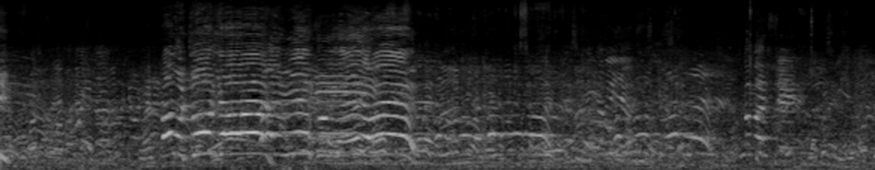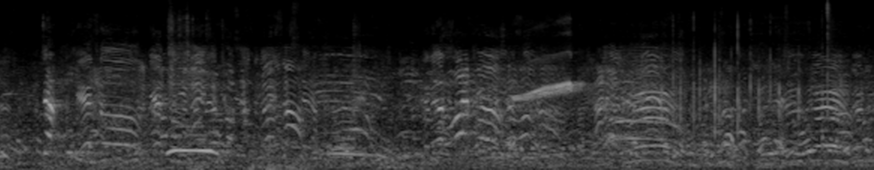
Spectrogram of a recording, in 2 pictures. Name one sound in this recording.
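Spectators shout and cheer outdoors.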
